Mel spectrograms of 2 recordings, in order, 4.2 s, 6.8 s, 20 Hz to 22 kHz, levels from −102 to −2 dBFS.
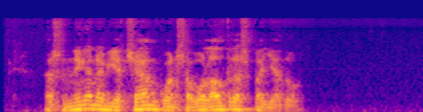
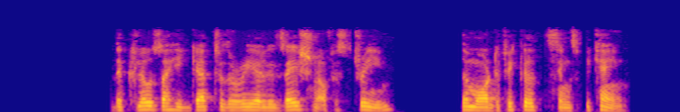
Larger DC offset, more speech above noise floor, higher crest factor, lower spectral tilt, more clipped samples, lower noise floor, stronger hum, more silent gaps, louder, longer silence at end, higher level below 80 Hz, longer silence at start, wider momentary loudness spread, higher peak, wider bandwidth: neither; second, 54 dB vs over 70 dB; about the same, 18 dB vs 18 dB; first, -8 dB/octave vs -6 dB/octave; neither; second, -70 dBFS vs under -90 dBFS; neither; second, none vs 4.05-4.61 s; first, -17 LUFS vs -20 LUFS; first, 1.25 s vs 0.6 s; first, -50 dBFS vs -58 dBFS; second, 0.45 s vs 1.15 s; first, 14 LU vs 10 LU; about the same, -2 dBFS vs -4 dBFS; first, 11 kHz vs 7.6 kHz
